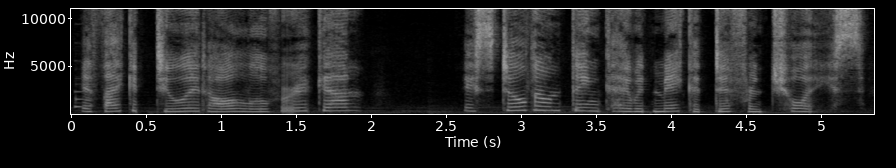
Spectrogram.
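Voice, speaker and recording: A woman voicing a gentle, trusting young girl in a video game, earnest and softly wistful. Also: high voice, soft background music, close to an everyday voice. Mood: reflective. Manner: soft, unhurried, earnest. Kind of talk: dramatic video game acting.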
